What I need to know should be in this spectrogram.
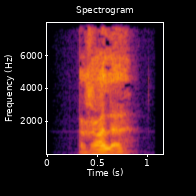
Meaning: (noun) rail, crake (bird); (proper noun) a diminutive of the male given name Ralf
- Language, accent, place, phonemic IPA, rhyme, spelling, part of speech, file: German, Germany, Berlin, /ˈʁalə/, -alə, Ralle, noun / proper noun, De-Ralle.ogg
